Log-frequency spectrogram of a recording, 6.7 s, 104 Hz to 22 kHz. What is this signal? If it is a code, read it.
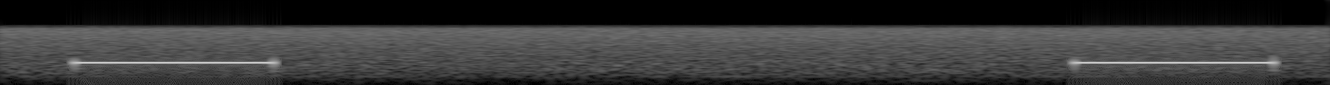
Telephone call progress tone (single-tone plan, as in most of Europe), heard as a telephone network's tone, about 420 Hz, 1 s on and 4 s off. Ringback tone.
